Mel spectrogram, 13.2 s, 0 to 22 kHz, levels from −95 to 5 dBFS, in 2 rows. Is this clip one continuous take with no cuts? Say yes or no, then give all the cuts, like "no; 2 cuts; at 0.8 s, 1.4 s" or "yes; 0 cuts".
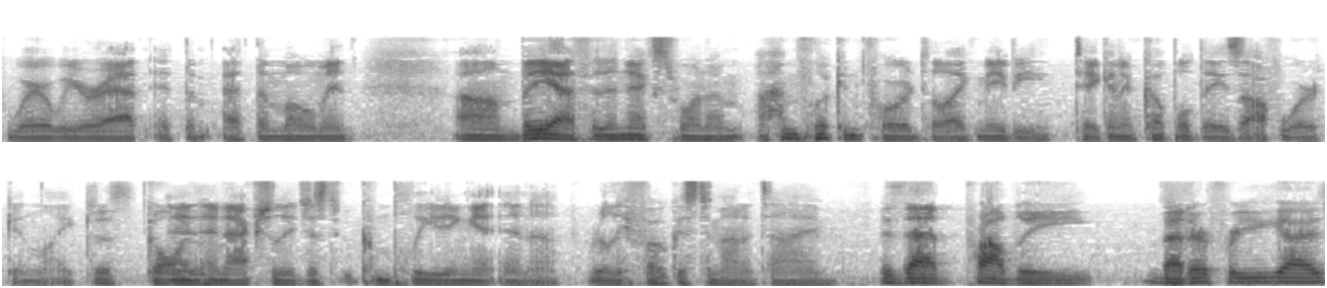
no; 3 cuts; at 7.0 s, 9.5 s, 10.9 s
